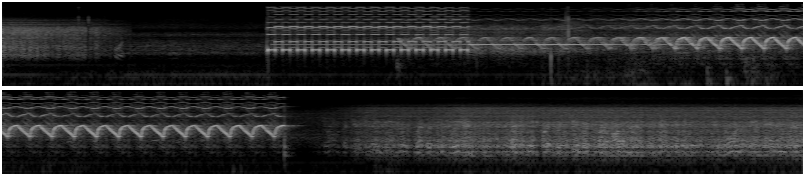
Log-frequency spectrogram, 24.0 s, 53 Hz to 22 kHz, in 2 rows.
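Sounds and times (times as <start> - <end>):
rapid two-tone beeping: 4.0 - 11.0
steady warning alarm tone: 4.0 - 16.4
siren-like wail: 6.2 - 16.5.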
